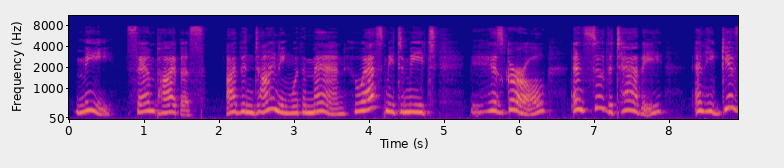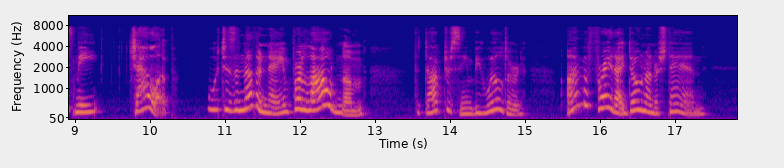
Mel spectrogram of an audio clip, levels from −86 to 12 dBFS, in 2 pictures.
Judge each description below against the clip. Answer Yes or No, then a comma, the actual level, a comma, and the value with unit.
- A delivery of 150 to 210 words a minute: No, average, 140 wpm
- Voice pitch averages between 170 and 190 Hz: No, high, 245 Hz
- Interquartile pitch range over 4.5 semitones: Yes, wide, 5.6 semitones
